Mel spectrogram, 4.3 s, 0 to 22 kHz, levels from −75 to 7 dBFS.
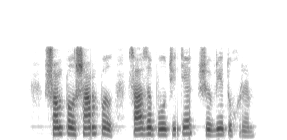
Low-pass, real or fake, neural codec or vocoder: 5.4 kHz; real; none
